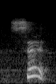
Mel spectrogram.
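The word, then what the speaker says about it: sept: underneath these and seven do you say seven in french set that's right so 17 is st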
